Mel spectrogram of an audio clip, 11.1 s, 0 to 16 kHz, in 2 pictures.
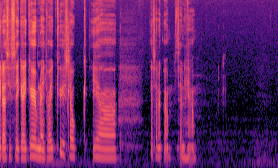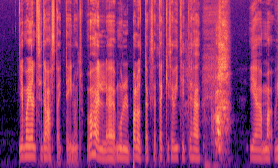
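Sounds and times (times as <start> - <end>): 
speech: 0.0 - 4.0, 6.0 - 11.1
sneeze: 9.7 - 10.2.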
